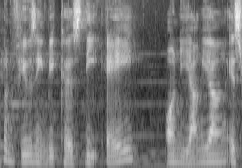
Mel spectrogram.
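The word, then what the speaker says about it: Yangyang: I've heard a lot of English speakers actually pronounce Yang Yang's name as Yang Yang, which is normal, right? But, yeah, in Mandarin, it is pronounced as Yang Yang. Yang Yang.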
